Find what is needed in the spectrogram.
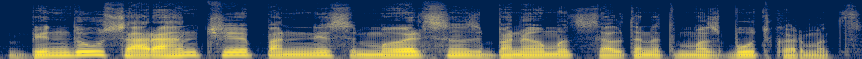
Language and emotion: Kashmiri, neutral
